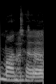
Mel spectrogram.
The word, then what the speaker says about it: Monteau: I think Monteau is probably correct. – Monteau. – French love those silent T's.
